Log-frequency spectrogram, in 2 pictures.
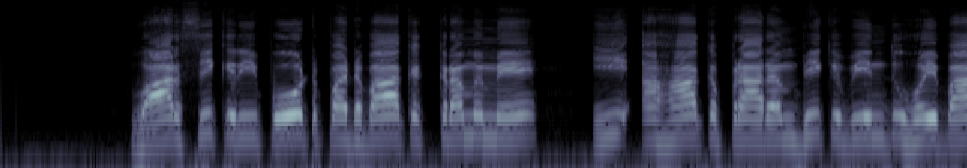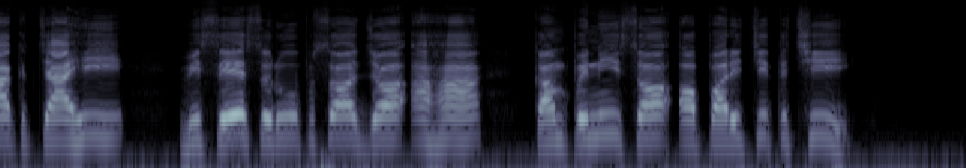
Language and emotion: Maithili, neutral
